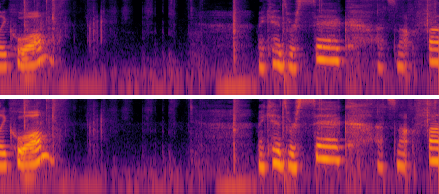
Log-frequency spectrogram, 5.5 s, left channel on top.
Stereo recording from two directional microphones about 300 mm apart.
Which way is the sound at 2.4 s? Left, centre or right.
Right.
